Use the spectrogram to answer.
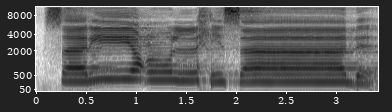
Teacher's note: alif lam menghadapi huruf qamariyah yaitu ha, maka lam sukun dibaca jelas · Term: alif lam qamariyah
